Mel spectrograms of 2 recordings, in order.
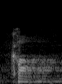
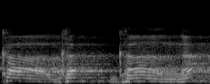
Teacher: the most part of the tongue touches the innermost palate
